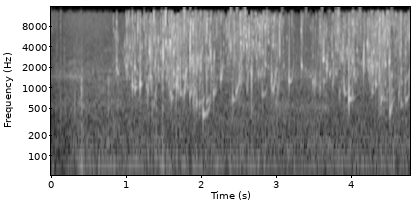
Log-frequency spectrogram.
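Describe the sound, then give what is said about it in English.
A small stream running beside tillage fields on a farm in the River Liffey catchment, after an enormous downpour of rain an hour earlier, gurgles and trickles steadily, with bright splashing and bubbling water sounds throughout and no voices. “could we see the river running through his fields?”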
